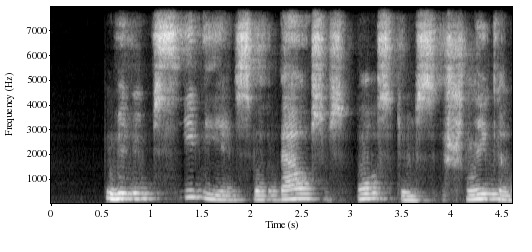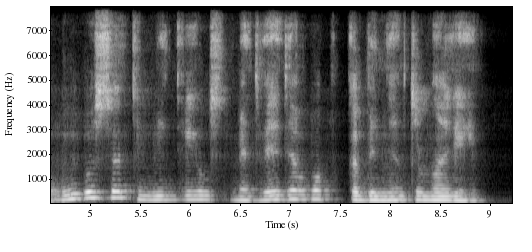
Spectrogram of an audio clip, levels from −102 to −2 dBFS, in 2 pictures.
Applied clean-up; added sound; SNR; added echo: neural mask model DeepFilterNet 3.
